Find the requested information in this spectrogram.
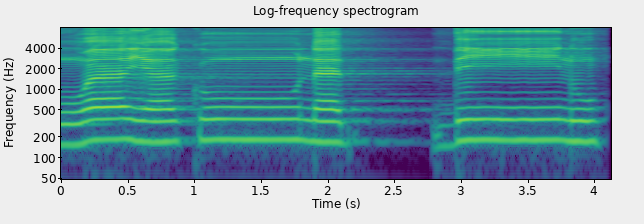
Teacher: Huruf di kita panjangkan dua harakat karena terdapat ya sukun di depannya.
